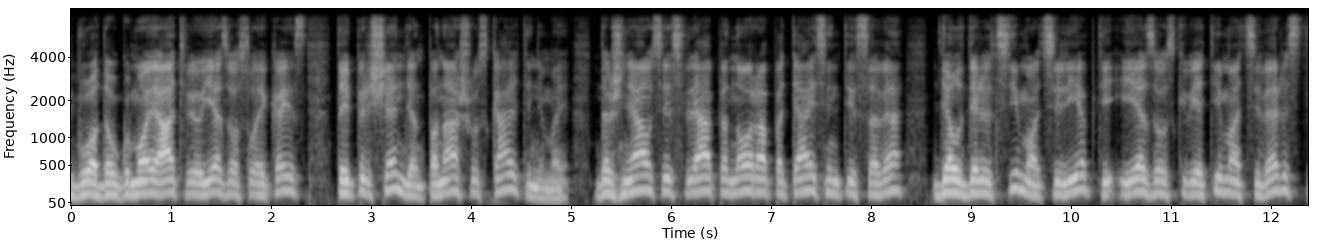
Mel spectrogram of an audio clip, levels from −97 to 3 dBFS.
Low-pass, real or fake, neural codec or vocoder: 7.2 kHz; real; none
